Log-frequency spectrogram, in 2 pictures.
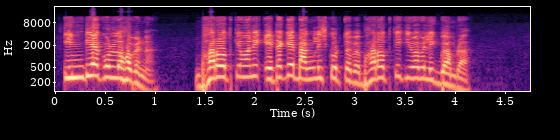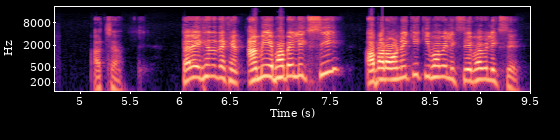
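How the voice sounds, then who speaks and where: A man's voice: very high-pitched, no echo. A young man teaching grammar in an online exam-prep lecture, repeating key answers and asking the class questions.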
